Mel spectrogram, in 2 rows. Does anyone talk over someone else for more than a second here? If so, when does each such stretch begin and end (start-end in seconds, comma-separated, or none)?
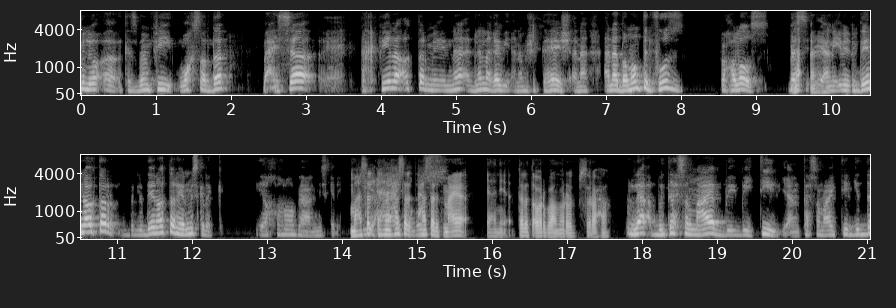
14.1-15.5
